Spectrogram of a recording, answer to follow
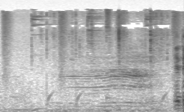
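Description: A cow mooing faintly: one drawn-out call beginning about a second in and lasting about a second.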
